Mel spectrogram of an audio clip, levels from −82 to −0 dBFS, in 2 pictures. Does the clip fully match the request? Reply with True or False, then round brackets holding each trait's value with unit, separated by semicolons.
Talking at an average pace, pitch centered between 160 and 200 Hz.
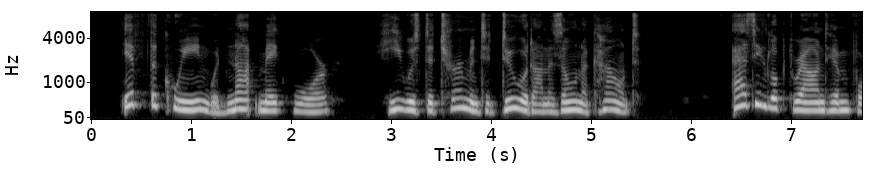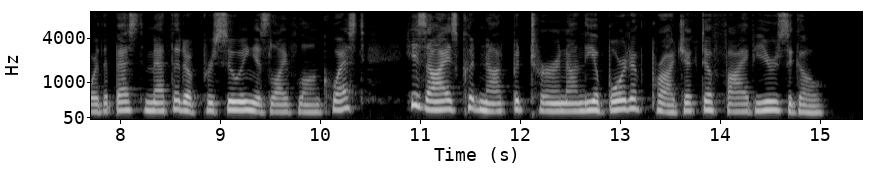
True (180 wpm; 185 Hz)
